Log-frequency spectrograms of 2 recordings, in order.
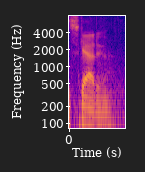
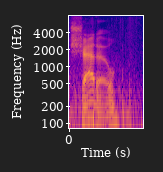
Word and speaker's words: Scadu: of Shadow Jesus Christ I think this sco pronunciation will stick forever oh yeah I'm sure there will always be people that refer to them as sco skibidi and scadu but yes it is it is Shadow which is it's it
